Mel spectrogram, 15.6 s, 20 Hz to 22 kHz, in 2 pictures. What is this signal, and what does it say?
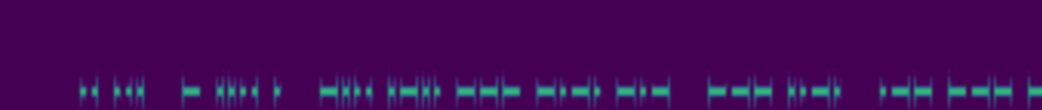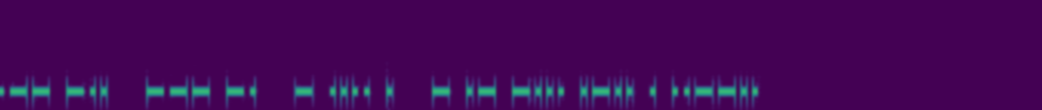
Morse code, heard as a keyed tone, about 28 wpm, 700 Hz. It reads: IS THE BLOCK OF WOOD ON THE TABLE?
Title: Sentences from Top 1600 Words 28wpm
